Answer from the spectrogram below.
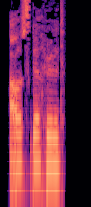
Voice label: "ausgehöhlt", German; adjectives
